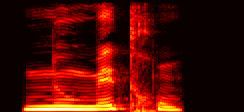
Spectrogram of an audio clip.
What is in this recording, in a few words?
"nous mettrons", French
